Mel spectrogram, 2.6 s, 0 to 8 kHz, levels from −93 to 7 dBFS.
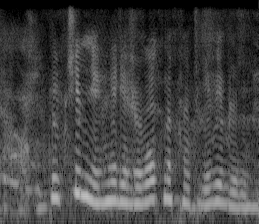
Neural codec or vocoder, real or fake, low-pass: codec, 16 kHz, 2 kbps, FreqCodec, smaller model; fake; 7.2 kHz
